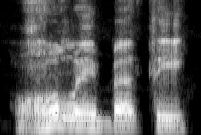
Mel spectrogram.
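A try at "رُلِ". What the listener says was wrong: Try to make the lam a bit more lighter. So not ruli, but ruli. So your lam, you're putting a bit too much emphasis on it. Try to just say li.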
